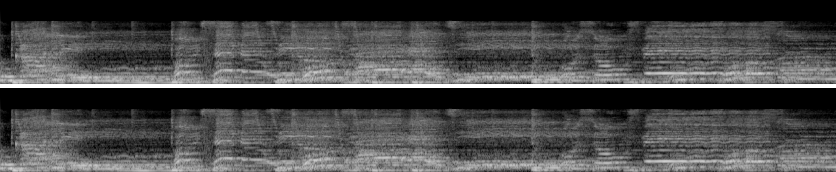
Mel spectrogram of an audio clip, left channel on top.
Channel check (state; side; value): identical; both; correlation 1.00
